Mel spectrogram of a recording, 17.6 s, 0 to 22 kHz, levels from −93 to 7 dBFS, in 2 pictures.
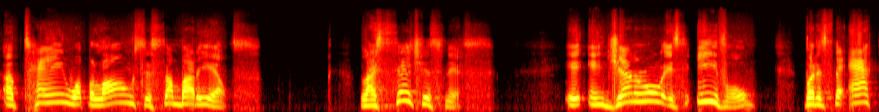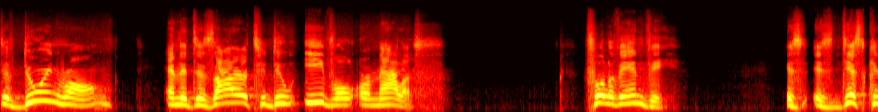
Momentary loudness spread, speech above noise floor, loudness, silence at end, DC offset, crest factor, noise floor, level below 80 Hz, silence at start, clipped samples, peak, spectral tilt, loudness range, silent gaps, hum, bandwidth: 11 LU; 65 dB; -19 LUFS; 0 s; under 0.1%; 18 dB; -84 dBFS; -64 dBFS; 0.05 s; under 0.1%; -2 dBFS; -5 dB/octave; 4 LU; none; none; 13 kHz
